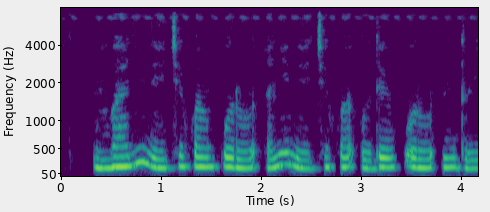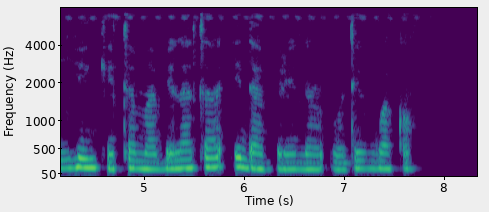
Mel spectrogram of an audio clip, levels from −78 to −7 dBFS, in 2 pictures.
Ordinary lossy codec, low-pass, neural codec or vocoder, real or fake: none; 7.2 kHz; none; real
